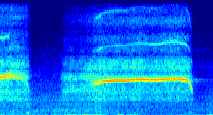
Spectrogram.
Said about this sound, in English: Mouth on my knuckles and blow.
